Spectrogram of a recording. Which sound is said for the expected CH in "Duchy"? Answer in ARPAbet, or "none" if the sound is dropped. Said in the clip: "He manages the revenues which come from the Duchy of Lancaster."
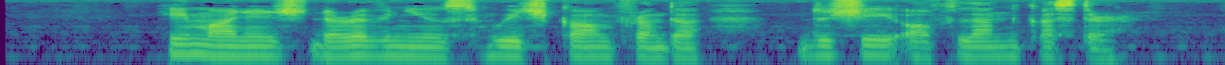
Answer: SH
